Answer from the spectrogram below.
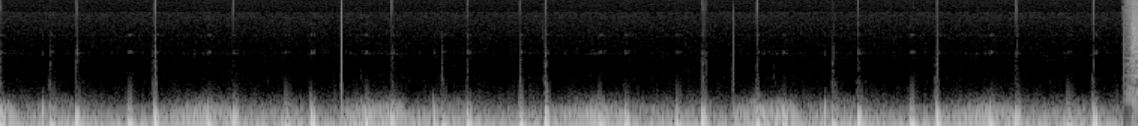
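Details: Regular low heart sounds heard with a stethoscope at the pulmonary focus (second left intercostal space, parasternal line) in a teaching demonstration; first and second sounds clear, no added sounds: normal heart sounds.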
